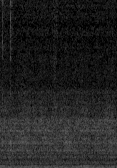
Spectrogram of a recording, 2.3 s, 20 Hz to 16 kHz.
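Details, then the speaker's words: 2018 GMC Sierra 1500 4x4 with 5.3 V8, about 100k: deep idle wavering with brief irregular stumbles. P0300 with misfire history on cylinders 1 and 2, suspected injector problems or intake carbon, also P06DD. Rough idle, intermittent misfire. "and it seems to be stumbling a little bit right now"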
